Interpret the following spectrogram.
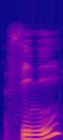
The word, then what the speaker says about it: finit: Okay, so you can see that for je, tu, il, and elle, it's actually the same form you pronounce, but then you write them differently.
